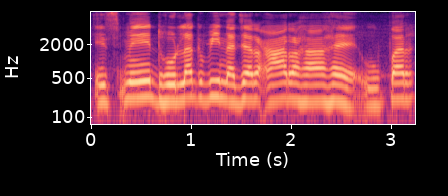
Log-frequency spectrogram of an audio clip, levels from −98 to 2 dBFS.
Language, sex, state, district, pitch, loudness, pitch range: Hindi, female, Haryana, Jhajjar, 200 Hz, -12 LUFS, 190-210 Hz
